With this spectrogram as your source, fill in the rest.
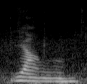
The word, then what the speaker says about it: Yonge: yung Snow nayang tayo tingnan niyo yung spelling ng yang yonge bagong dating kami ritong tao ang basa namin diyan yun pala ang pronunciation is yang nadudulas ako eh nakakulay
